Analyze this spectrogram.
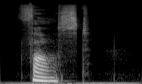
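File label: "fast", British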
